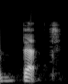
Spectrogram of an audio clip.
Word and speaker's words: bet: B, if it has a dot, for bet, B. This will be without a dot, is written as a B for the pronunciation, but sounds, they will sound it out and pronounce it with a V. It'll be written with a B, like bet, but sounds like a V when they pronounce the word.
